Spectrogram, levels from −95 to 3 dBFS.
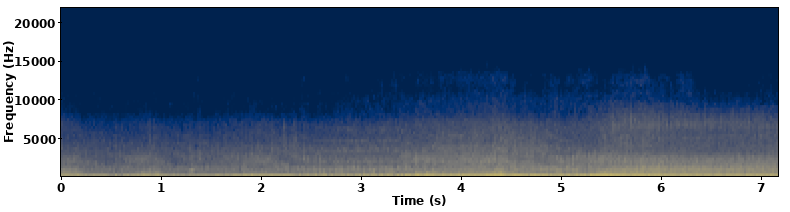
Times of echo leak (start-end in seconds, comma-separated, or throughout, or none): none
